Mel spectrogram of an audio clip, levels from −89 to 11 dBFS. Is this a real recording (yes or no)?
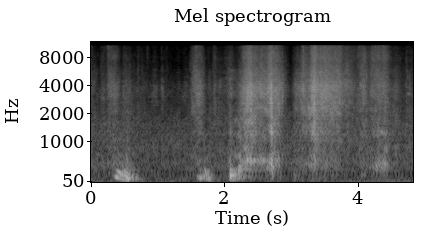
no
